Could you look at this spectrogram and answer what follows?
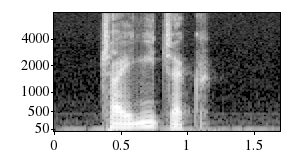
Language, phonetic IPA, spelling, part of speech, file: Polish, [t͡ʃajˈɲit͡ʃɛk], czajniczek, noun, Pl-czajniczek.ogg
